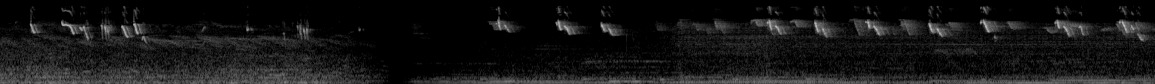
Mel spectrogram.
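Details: Saffron finch singing: after a brief pause, bursts of sharp, very high, bright chirps come in quick clusters, growing denser toward the end over a steady low background hum.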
